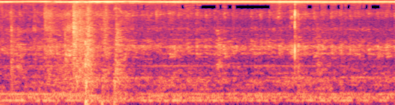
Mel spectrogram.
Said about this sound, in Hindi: इधर भी टाँकी बांध के सिलाई चलाएंगे।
